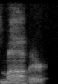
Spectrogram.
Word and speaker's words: Mather: many times in essex it's not mather it's mother so there are different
